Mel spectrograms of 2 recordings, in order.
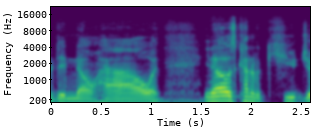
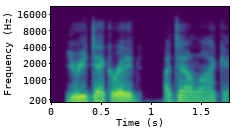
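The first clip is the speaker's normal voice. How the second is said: clumsy put-on British accent, pitched up; 5 semitones higher, 3 dB louder than usual. Voicing someone's lines in the speaker's own bad British accent. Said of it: "it's my bad British accent".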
